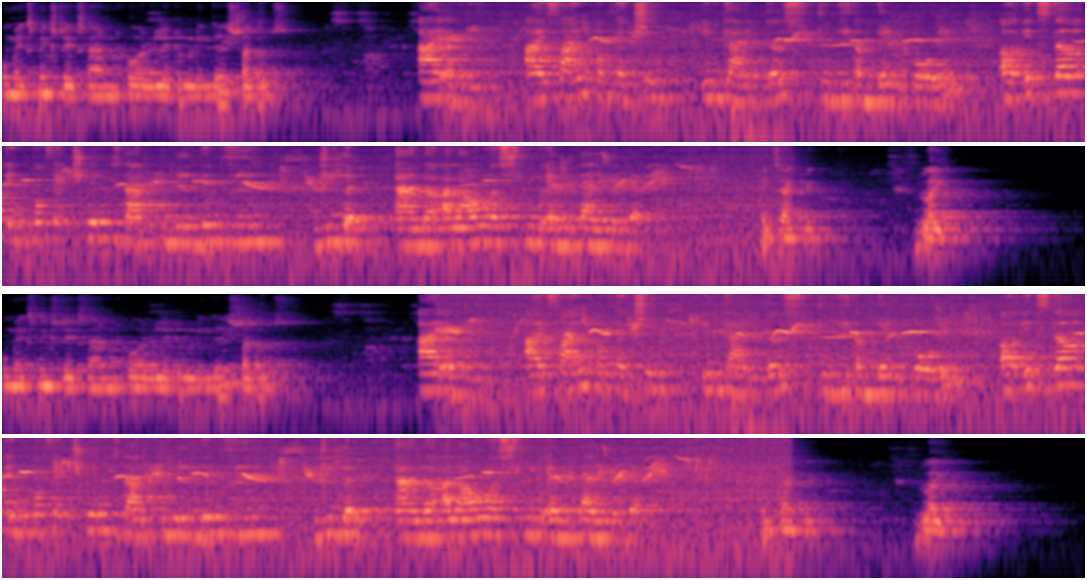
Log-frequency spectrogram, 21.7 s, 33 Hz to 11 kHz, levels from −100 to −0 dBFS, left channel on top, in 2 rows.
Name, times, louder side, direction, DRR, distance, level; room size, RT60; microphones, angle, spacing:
voice 1, 0.0-2.8 8.9-9.1 13.7-14.0 16.4-16.5 18.4-19.0 20.0-20.3, left 1 dB, 50° left, 4 dB, 0.7 m, -32 dB
voice 2, 4.2-6.7 7.0-14.5 14.8-17.3, equal, 5° right, -3 dB, 1.9 m, -28 dB
sound 1, 4.3-18.7, right 7 dB, 80° right, 0.9 m, -32 dB
21.0 x 7.6 x 5.0 m, 1.5 s
head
